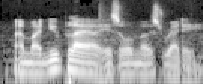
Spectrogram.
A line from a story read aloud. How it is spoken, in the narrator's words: chuckled quietly to himself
